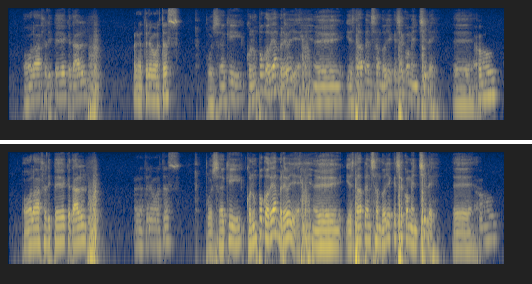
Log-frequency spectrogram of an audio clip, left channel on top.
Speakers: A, on the right; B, on the left.
A: Hola Felipe, ¿qué tal?
B: Hola Antonio, ¿cómo estás?
A: Pues aquí, con un poco de hambre, oye. eh, y estaba pensando, oye, ¿qué se come en Chile? Eh,
B: Oh,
